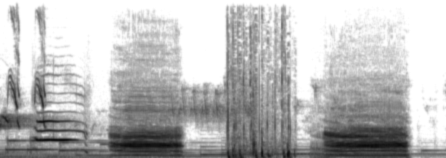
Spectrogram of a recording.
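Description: A cow mooing twice, each moo about a second long, rising and falling in pitch, around two and five seconds in, over soft background music. Bird chirps fade out in the first second, and a short stretch of clicking falls between the two moos.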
